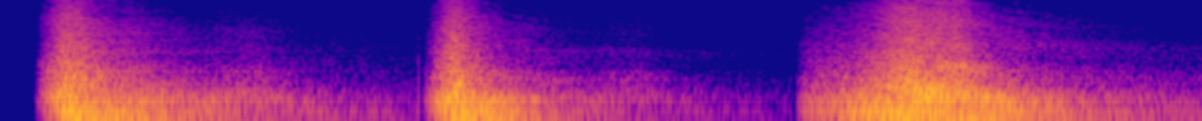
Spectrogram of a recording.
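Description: Three whoosh sound effects of an intro title animation. The first two start sharply about two seconds apart and fade away; the third swells up over about half a second and then fades slowly.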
